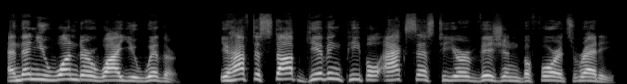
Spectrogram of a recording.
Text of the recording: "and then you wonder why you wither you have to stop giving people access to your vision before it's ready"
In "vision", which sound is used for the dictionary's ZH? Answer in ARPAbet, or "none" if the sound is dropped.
ZH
